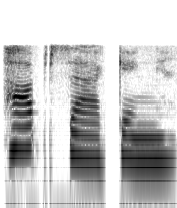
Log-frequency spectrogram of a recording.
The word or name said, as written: hopsacking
